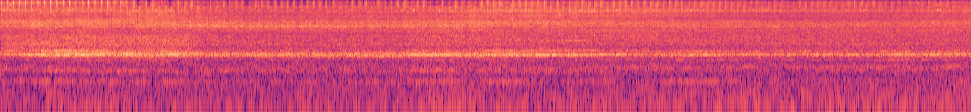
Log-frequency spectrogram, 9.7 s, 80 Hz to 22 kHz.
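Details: 1990 Ford Ranger XLT 4x4 SuperCab 2.9 running and revving: a thin steady high whine stands above the rumble through the revs; source uncertain. Valve-train tick mostly gone after oil change with Marvel Mystery Oil; starter failing.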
